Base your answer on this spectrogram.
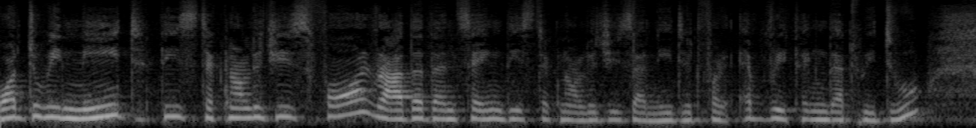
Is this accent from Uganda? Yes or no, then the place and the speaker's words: no; India; I come from India.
